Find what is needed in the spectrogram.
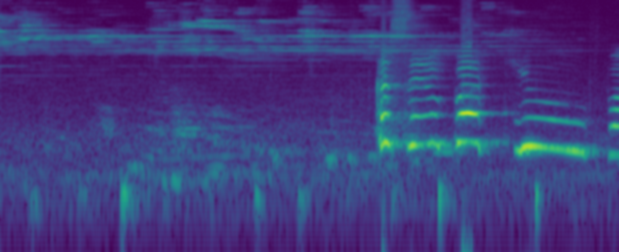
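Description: Shimmering chime sound effect, a high twinkling cue for a magic spell, lasting about four seconds. Then a child's voice calls out loudly twice, with a longer falling call near the end.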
